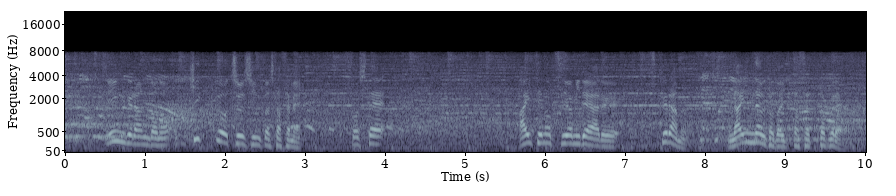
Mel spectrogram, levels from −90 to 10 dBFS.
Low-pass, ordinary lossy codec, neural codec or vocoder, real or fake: none; none; none; real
